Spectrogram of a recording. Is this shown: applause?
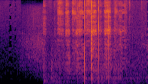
no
